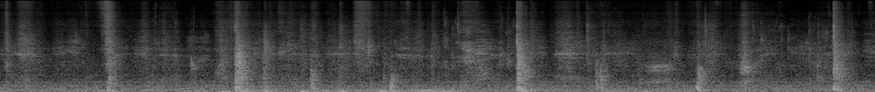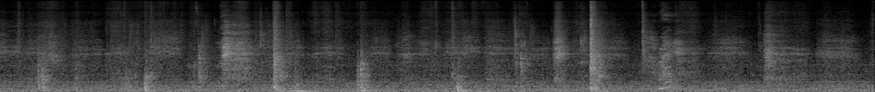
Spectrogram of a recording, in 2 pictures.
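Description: A man breathing hard through a set of push-ups: short forceful exhalations with light knocks and shuffles of hands and feet on the floor, coming irregularly about a second apart.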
